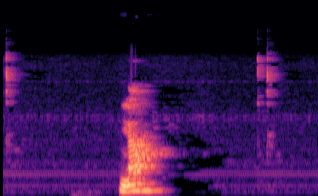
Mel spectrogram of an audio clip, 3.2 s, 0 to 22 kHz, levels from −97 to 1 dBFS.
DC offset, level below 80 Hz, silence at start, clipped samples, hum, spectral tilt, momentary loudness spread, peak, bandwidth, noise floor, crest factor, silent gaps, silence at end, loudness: under 0.1%; -62 dBFS; 0.05 s; under 0.1%; none; -6.5 dB/octave; 20 LU; -2 dBFS; 7.6 kHz; -61 dBFS; 22 dB; none; 0.45 s; -17 LUFS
